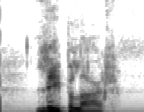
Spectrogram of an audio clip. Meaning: 1. Eurasian spoonbill (Platalea leucorodia) 2. spoonbill, bird of the genus Platalea 3. synonym of ooievaar (“stork”) 4. the herb Capsella bursa-pastoris, shepherd's purse
- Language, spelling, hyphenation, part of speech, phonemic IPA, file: Dutch, lepelaar, le‧pe‧laar, noun, /ˈleː.pə.laːr/, Nl-lepelaar.ogg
